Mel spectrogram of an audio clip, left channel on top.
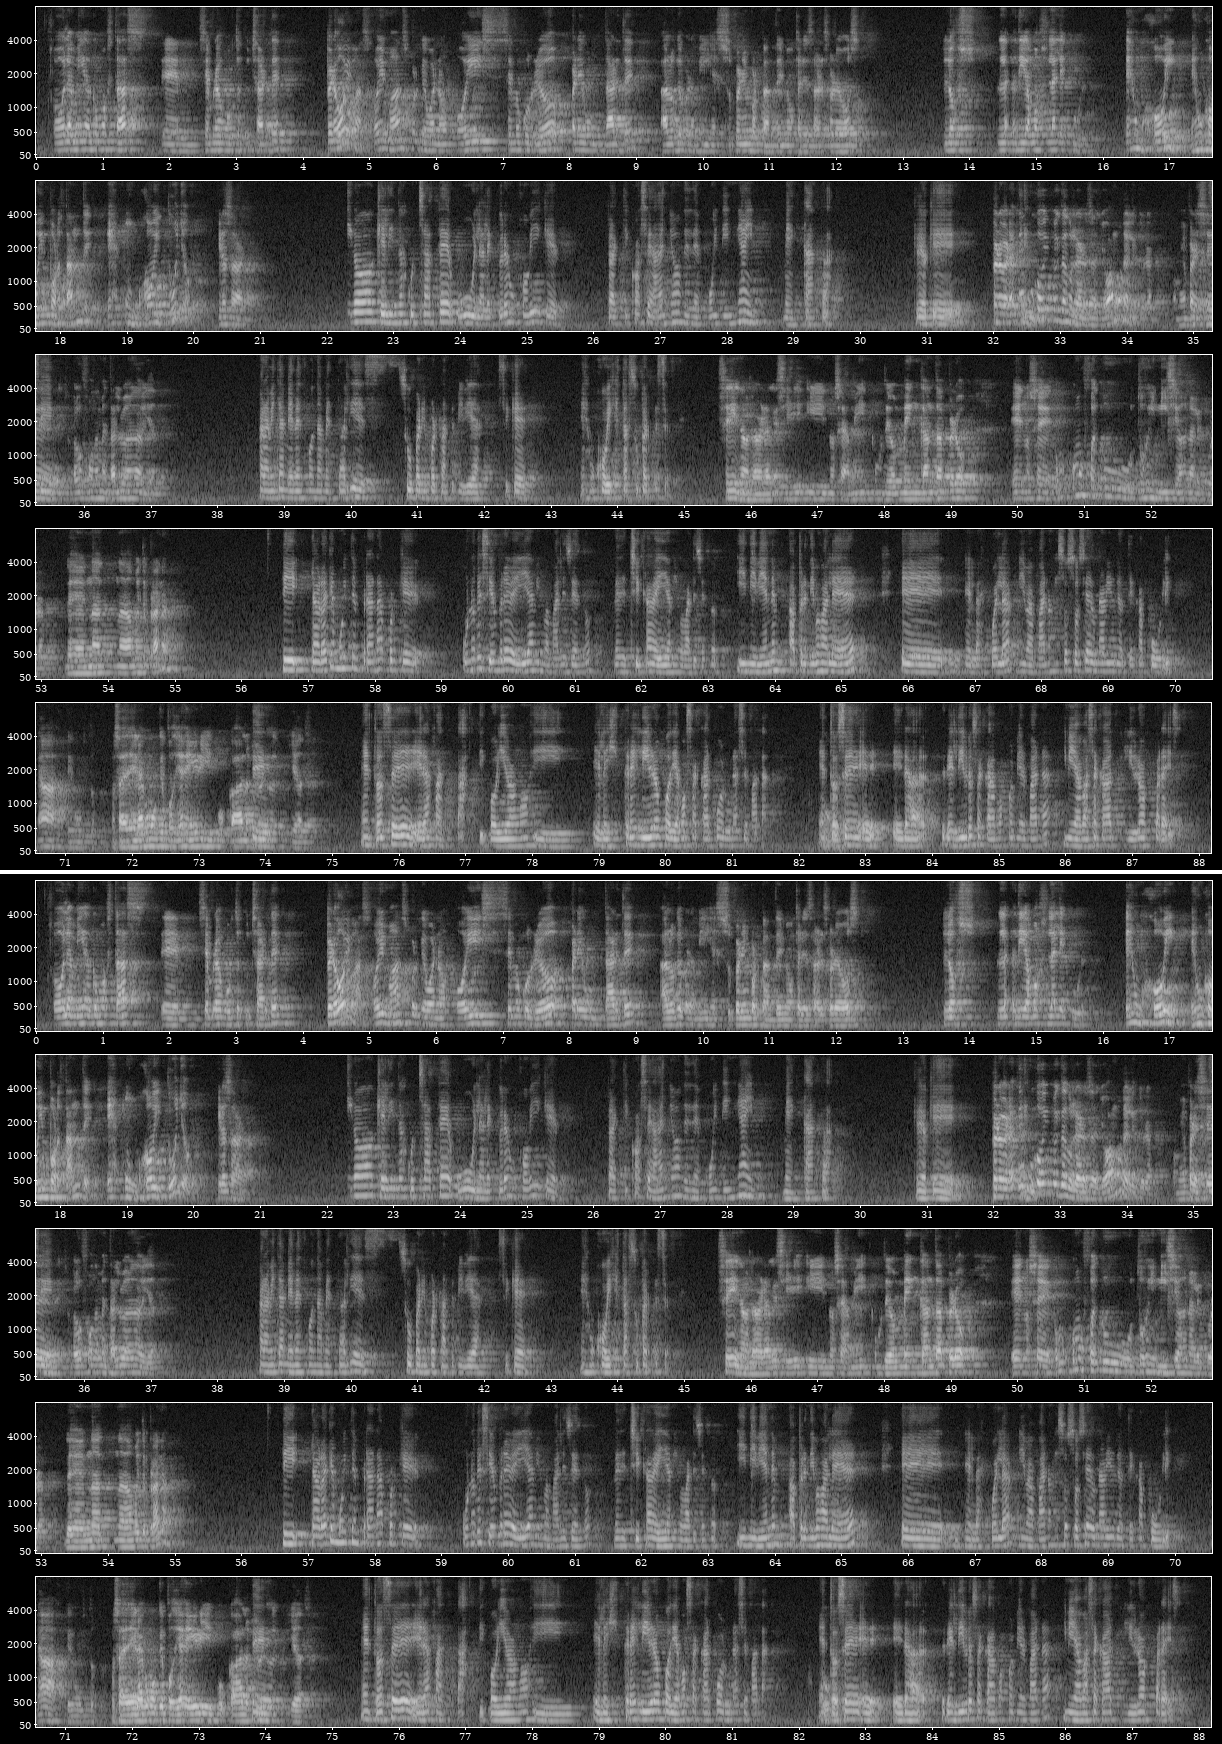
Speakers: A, on the right (about 50°); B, in the centre.
A: Hola amiga, ¿cómo estás? Eh, siempre es un gusto escucharte, pero hoy más, hoy más, porque bueno, hoy se me ocurrió preguntarte algo que para mí es súper importante y me gustaría saber sobre vos. Los, la- digamos, la lectura. ¿Es un hobby? ¿Es un hobby importante? ¿Es un hobby tuyo? Quiero saber.
B: Digo, qué lindo escucharte. Uy, la lectura es un hobby que practico hace años, desde muy niña, y me encanta. Creo que
A: Pero ¿verdad que
B: es,
A: es un hobby espectacular? O sea, yo amo la lectura. A mí me parece,
B: sí,
A: de hecho, algo fundamental en la vida.
B: para mí también es fundamental y es súper importante en mi vida. Así que es un hobby que está súper presente.
A: Sí, no, la verdad que sí. Y no sé, a mí, como te digo, me encanta, pero... Eh, no sé, ¿cómo, cómo fue tu, tus inicios en la lectura? ¿Desde una, una edad muy temprana?
B: Sí, la verdad que muy temprana, porque uno que siempre veía a mi mamá leyendo, desde chica veía a mi mamá leyendo, y ni
A: Sí.
B: bien em- aprendimos a leer eh, en la escuela, mi mamá nos hizo socia de una biblioteca pública.
A: Ah, qué gusto. O sea, era como que podías ir y buscabas los libros
B: Este,
A: que querías.
B: Entonces era fantástico, íbamos y el es- tres libros podíamos sacar por una semana. Entonces
A: Uf,
B: eh, era tres libros sacábamos por mi hermana y mi mamá sacaba tres libros para ella.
